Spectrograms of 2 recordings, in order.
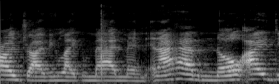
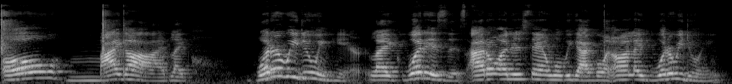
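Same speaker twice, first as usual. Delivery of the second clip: imitated panicked, freaked-out voice. Retelling being taken to a trailer at night: retelling own panic. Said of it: "I'm freaking out".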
